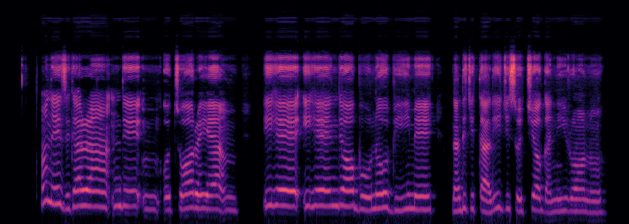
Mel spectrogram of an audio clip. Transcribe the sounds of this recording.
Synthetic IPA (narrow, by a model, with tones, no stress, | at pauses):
ɔ˦ne˨e˨zi˨ɡa˦ɾa˦n̩˦dɪ˦m̩˨o˨tu˨ɔ˦ɾɪ˦ja˦m̩˦ | i˦ɦe˦i˦ɦe˦n̩˦dɪ˦ɔ˦bʊ˨no˦bi˨i˦me˦ | na˨di˦d͡ʒi˨ta˨li˦d͡ʒi˦so˨t͡ʃi˦ɔ˦ɡa˨ni˦ɾɔ˦nʊ˦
